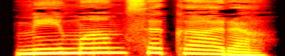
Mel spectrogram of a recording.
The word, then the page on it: ಮೀಮಾಂಸಕಾರ: kannada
